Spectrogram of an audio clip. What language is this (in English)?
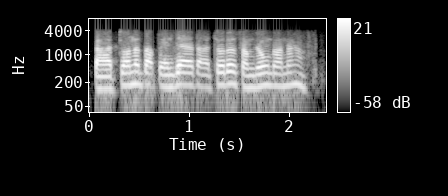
Sindhi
